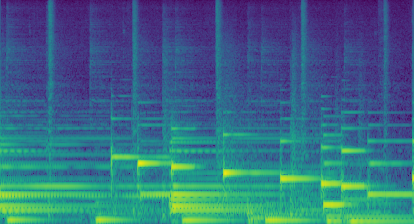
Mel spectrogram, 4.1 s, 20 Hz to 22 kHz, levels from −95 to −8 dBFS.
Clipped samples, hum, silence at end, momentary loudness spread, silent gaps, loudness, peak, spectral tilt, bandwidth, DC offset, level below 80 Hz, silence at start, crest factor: under 0.1%; none; 0 s; 9 LU; none; -21 LUFS; -6 dBFS; -7.5 dB/octave; over 20 kHz; under 0.1%; -36 dBFS; 0 s; 16 dB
